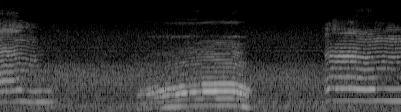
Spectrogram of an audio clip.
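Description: Drawn-out, pitched vocal calls, each held for a second or more: one trails off just after the start, a lower, arching one fills the middle, and a higher, steadier one begins about five seconds in.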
